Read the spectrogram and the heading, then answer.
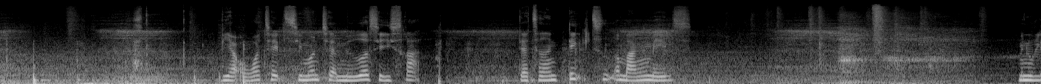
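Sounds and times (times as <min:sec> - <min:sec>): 
man snoring lying in an apartment living room: 0:01.0 - 0:01.8, 0:04.4 - 0:05.3, 0:06.1 - 0:07.0, 0:07.7 - 0:09.9
speech: 0:02.2 - 0:04.3, 0:05.2 - 0:06.9, 0:10.2 - 0:10.4.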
